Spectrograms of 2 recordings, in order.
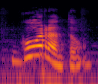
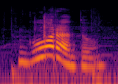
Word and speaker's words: городу: If they are not stressed, we pronounce them as E or A. So городу. The stress falls on городу, on the first go.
